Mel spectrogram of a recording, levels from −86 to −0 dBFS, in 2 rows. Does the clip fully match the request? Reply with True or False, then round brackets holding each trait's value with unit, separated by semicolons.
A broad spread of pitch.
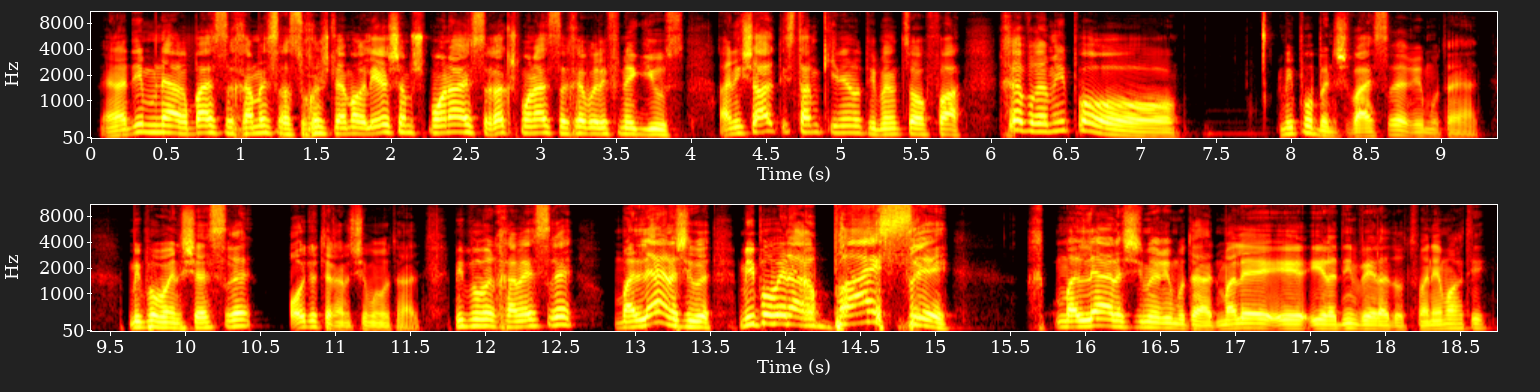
True (7.3 semitones)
